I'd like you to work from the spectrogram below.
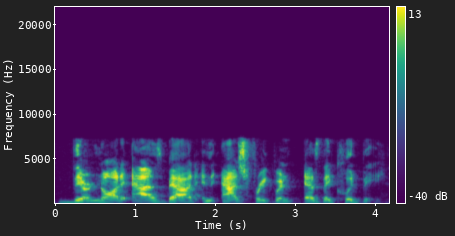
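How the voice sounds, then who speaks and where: A woman's voice: low-pitched, steady tone, takes it slowly, bright, forceful tone. A middle-aged woman talking candidly about personal matters as an interview guest, on a dull lo-fi recording.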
